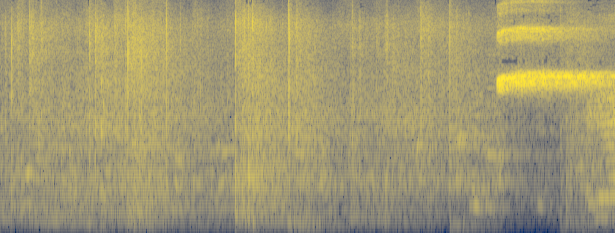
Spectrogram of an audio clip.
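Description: Ball thuds and voices echoing in a sports hall, then about five seconds in a loud, steady referee's whistle blast lasting about a second.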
